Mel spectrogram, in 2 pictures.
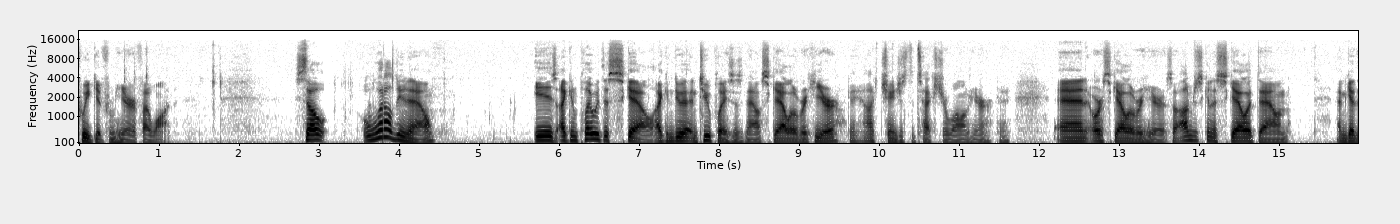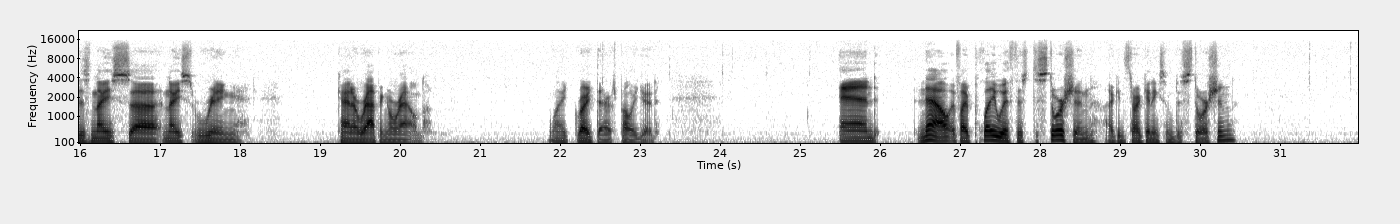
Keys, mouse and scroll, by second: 0.7 KP_1, 0.8 Return, 3.3-7.7 middle drag, 4.3-5.4 scroll up 2, 5.4-7.1 scroll up 1, 7.1 scroll up 1, 7.7 scroll down 1, 10.0 click, 10.6 scroll down 1, 12.5-23.3 drag, 23.3-27.6 middle drag, 27.6-31.9 drag.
